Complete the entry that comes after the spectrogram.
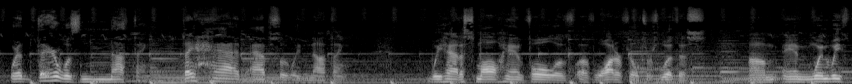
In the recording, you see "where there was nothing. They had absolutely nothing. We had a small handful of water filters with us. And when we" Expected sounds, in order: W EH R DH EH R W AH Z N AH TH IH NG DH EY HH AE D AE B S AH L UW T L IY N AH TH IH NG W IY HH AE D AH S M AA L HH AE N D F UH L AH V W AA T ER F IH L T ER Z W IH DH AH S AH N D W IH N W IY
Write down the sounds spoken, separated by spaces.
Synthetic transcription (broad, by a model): W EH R DH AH R W AH Z N AH TH IH NG DH EY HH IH D AE B S AH L UW T L IY N AH TH IH NG W IY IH D AH S M AA L HH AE N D F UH L AH V W AA T ER F IH L T ER Z W IH DH AH S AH N W IH N W IY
